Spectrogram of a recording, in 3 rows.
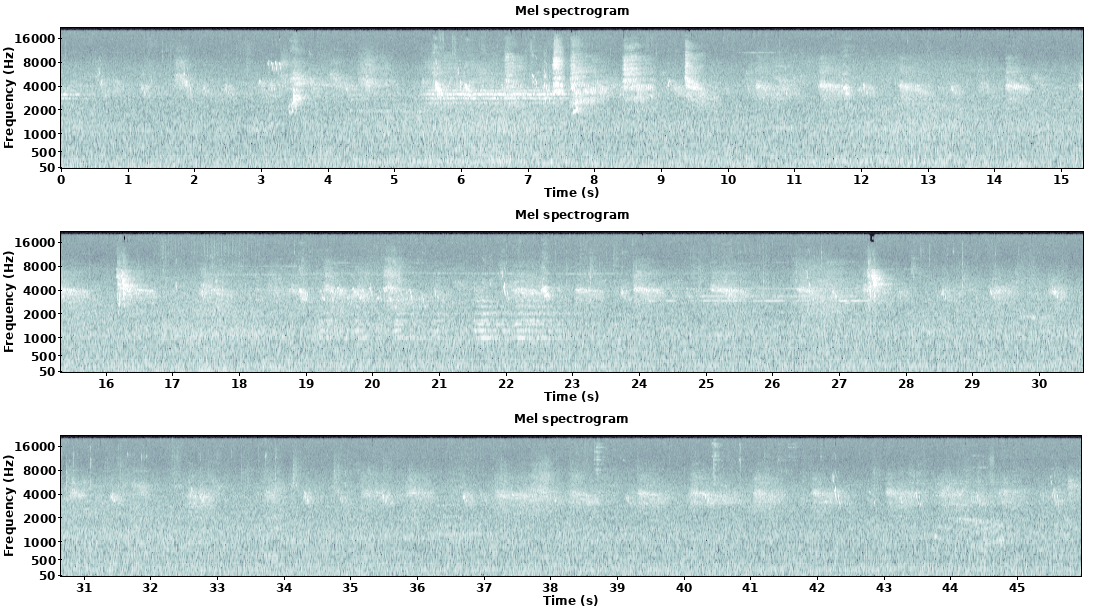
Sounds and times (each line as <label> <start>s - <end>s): traffic 0.0s - 45.9s
bird sounds 0.0s - 12.9s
